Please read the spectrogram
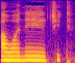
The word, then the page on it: awane'jit: Mi'gmaq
